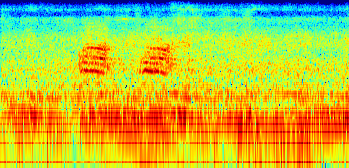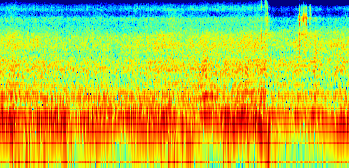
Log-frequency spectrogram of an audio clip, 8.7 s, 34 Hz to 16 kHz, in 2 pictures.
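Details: Honey bees in flight at the hive entrance on a sunny February day, with a GoPro Hero 7 Black under a foot away. A steady low buzz runs under two quick, rising-and-falling calls near the start, probably from chickens or birds.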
